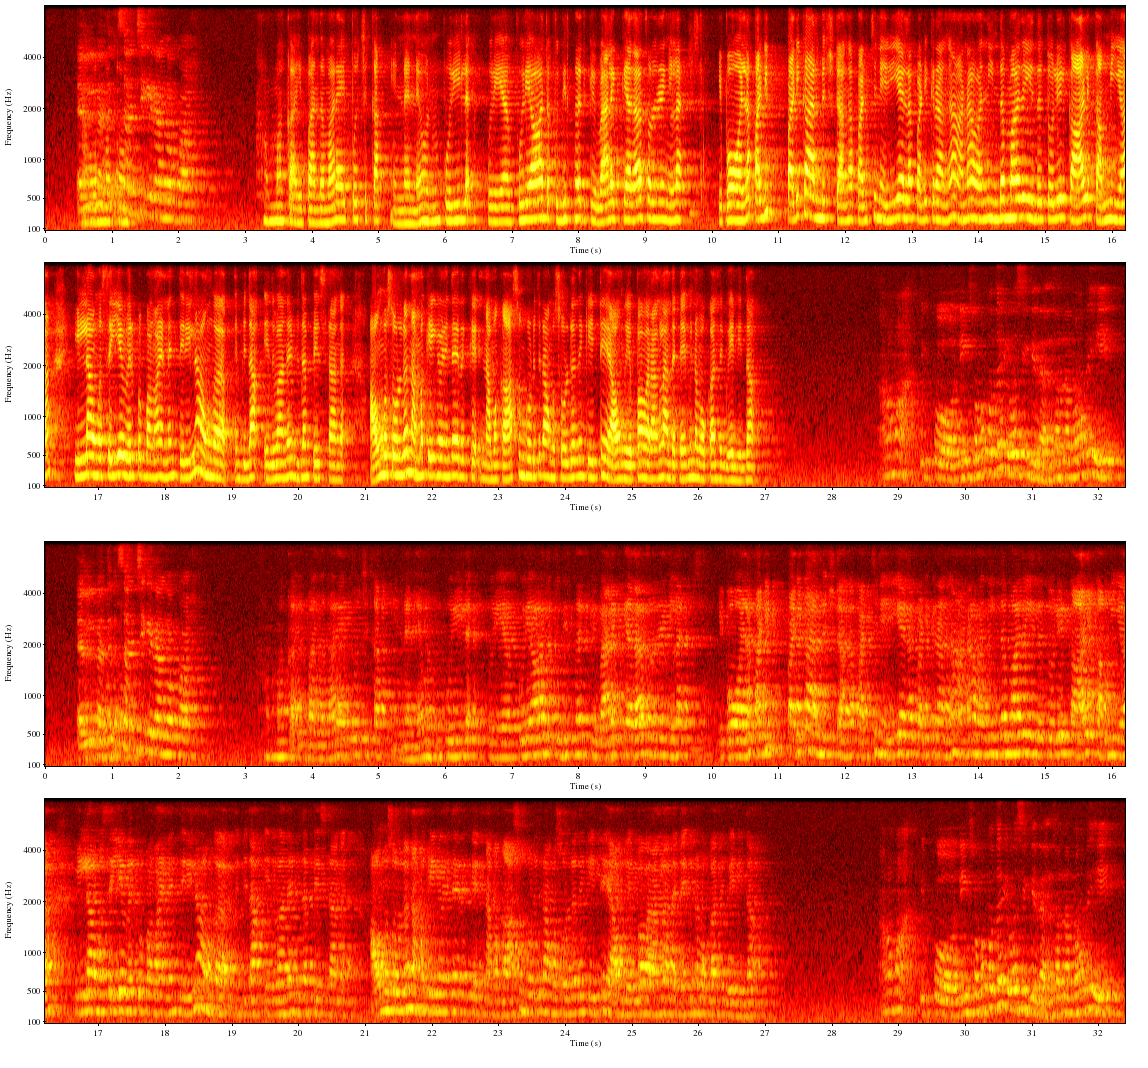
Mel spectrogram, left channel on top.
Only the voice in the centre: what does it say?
எல்லாத்துக்கு
சழிச்சிக்கிறாங்கப்பா
ஆமா இப்போ நீ சொல்லும் போதுதா யோசிக்கிறே சொன்ன மாதி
